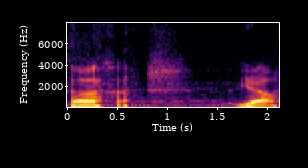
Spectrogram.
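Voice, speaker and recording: A man hosts a relaxed building stream, reading comments aloud and spinning stories between builds. His voice sits at an ordinary middle pitch. Faint music plays behind him. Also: extremely slow. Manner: laid-back, storytelling, reads chat aloud. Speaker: streamer host. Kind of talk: casual chat during a building stream.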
